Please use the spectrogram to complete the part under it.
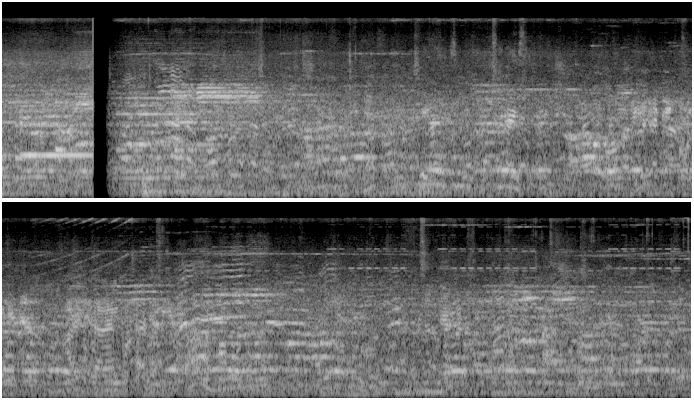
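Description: A large crowd chatters outdoors, with many men and women talking at once nearby.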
